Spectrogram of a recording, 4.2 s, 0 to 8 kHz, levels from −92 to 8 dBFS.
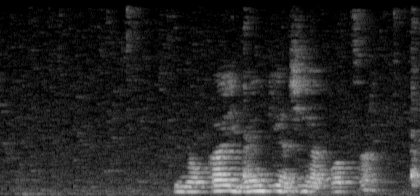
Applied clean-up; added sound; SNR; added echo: classical method WPE with log-MMSE.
